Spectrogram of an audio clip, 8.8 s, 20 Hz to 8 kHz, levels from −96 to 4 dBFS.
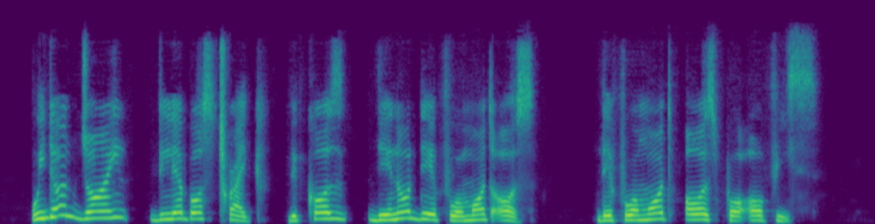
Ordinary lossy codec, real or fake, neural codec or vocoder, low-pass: AAC, 48 kbps; fake; codec, 24 kHz, 1.2 kbps, DualCodec; 7.2 kHz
